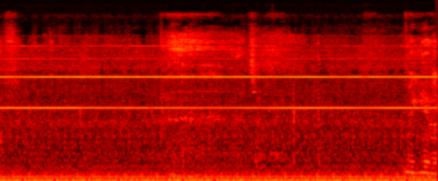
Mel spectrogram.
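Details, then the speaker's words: Class B school bus during inside pre-trip inspection at idle, emergency exits being checked: constant high buzzer tone over low idle rumble, likely the low air pressure alarm still sounding. "I think that's just our low air pressure alarm still"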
